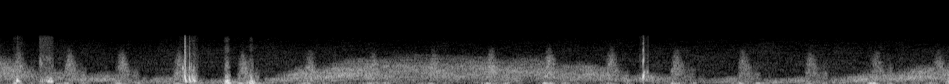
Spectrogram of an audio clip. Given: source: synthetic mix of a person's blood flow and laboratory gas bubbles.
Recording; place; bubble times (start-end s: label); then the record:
Doppler ultrasound of blood flow; subclavian vein
0.13-0.23 s: bubbles
0.38-0.54 s: bubbles
1.79-1.99 s: bubbles
6.39-6.48 s: bubbles
From the record:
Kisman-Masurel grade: 123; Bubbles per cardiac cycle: 1 to 2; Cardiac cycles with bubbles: 10 to 50%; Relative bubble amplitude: loud (0.450 to 0.775); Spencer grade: 2 (many but less than half of the cardiac periods contain bubble signals, singularly or in groups); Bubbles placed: anywhere in the cardiac cycle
